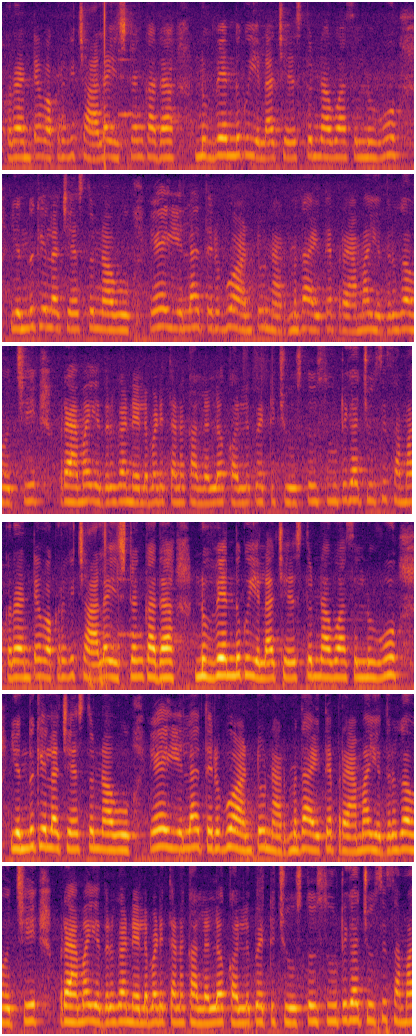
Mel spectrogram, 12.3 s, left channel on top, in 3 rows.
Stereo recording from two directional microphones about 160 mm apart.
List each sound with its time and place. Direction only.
0.1 s a woman's voice: 25° right (ahead or behind)
1.1 s a woman's voice: 45° right (ahead or behind); by 11.9 s 25° right (ahead or behind)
